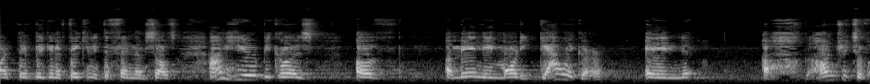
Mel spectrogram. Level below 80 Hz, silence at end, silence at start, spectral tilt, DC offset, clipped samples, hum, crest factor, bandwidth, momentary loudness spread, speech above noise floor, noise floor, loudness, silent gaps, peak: -86 dBFS; 0 s; 0 s; -1.5 dB/octave; under 0.1%; under 0.1%; none; 20 dB; 15 kHz; 9 LU; 26 dB; -48 dBFS; -22 LUFS; none; -4 dBFS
